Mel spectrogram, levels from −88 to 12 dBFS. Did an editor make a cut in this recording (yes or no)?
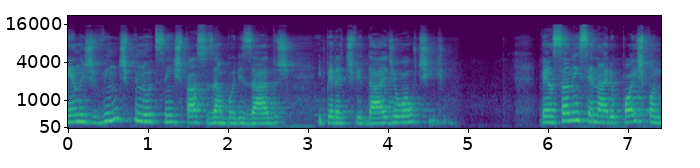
yes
